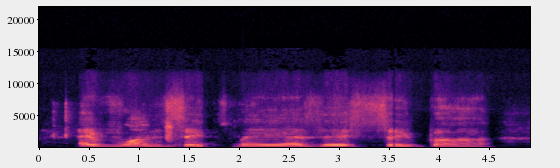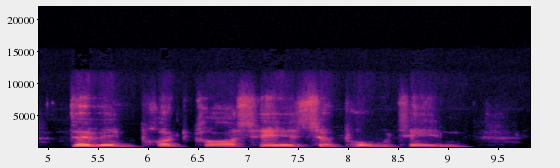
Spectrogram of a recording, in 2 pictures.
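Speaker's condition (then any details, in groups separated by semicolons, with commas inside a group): Cerebral palsy; speech sounds unusual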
